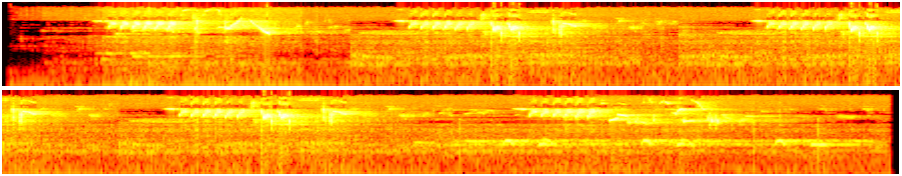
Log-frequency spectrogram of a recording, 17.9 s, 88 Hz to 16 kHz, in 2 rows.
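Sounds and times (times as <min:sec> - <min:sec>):
common redstart: 0:00.2 - 0:17.9.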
